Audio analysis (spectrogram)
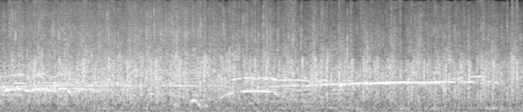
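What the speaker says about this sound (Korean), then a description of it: "큰 박수로 환영해 주시기 바라겠습니다." A concert audience applauds steadily and loudly to welcome a singer to the stage, a dense wash of clapping with some crowd noise that continues throughout.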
